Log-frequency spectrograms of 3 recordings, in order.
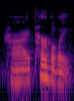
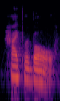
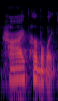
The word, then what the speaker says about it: hyperbole: Hyperbole is pronounced hyperbole. It is not hyperbole. It is pronounced hyperbole.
